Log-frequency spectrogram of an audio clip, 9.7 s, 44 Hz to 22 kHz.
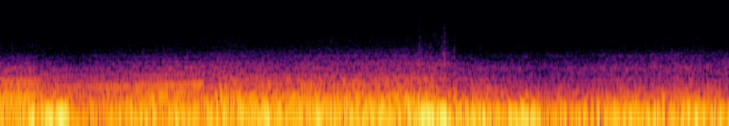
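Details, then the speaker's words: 2006 Ford Explorer Eddie Bauer on a test drive after new left and right rear hub bearing assemblies: only a steady low road rumble, no droning or growl building with speed. The former roaring noise is gone and the wheel bearings are quiet. "Believe it or not, it is actually quiet. Amazing. Oh, you just don't know how satisfying it is that this thing is not making an airplane noise."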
